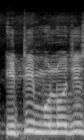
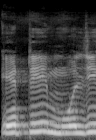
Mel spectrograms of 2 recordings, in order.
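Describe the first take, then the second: First: The first vowel sounds like 'ee'. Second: The first vowel sounds like 'eh'. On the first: The speaker calls it wrong. "इटिमोलॉजी sir दोस्तों नहीं होता है" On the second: The speaker calls it right. "एटिमोलॉजी होता है"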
